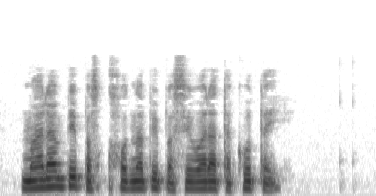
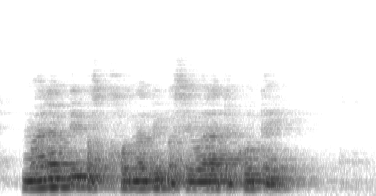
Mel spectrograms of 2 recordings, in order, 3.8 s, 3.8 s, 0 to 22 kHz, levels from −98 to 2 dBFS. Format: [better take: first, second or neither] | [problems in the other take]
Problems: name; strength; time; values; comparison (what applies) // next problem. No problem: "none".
first | room echo; dies away in 0.8 s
